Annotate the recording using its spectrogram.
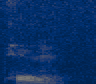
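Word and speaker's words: poem: 요걸 읽을 때 제발 포엠이라고 읽지 말아 주세요. 포 아니에요. 포 아니고 폼 폼 요렇게 폼 요렇게 읽습니다.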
